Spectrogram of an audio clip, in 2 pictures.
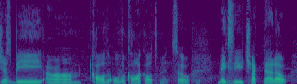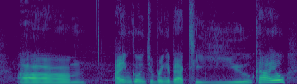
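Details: Adult male speaker; normal voice.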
